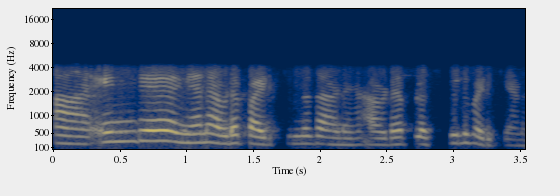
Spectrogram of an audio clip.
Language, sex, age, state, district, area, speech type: Malayalam, male, 18-30, Kerala, Kozhikode, urban, conversation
